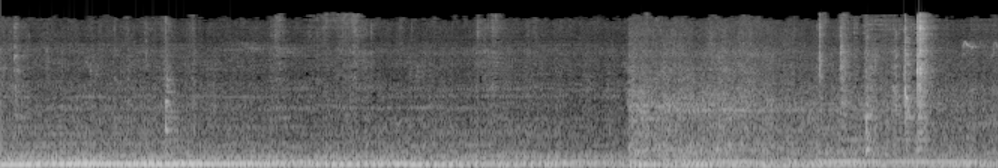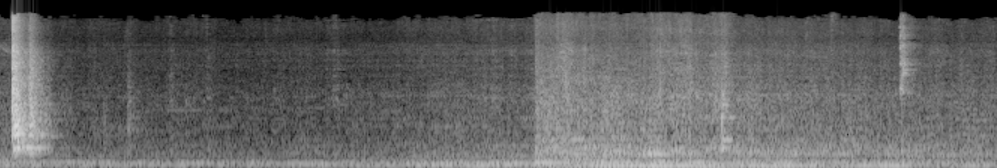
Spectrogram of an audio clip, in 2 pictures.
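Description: A metal wrench scrapes and ratchets on a bolt.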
